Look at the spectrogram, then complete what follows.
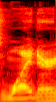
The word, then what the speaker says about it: Weiner: were John Froines and Lee Weiner or Wiener. I'm not sure how to pronounce either of those last names. It's Weiner. They say it in the movie.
